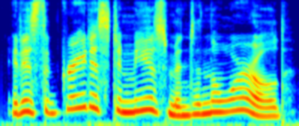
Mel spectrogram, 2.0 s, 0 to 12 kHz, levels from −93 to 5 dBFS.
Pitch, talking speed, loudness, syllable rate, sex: 275 Hz, 240 wpm, -15 LUFS, 6.5 syllables/s, female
